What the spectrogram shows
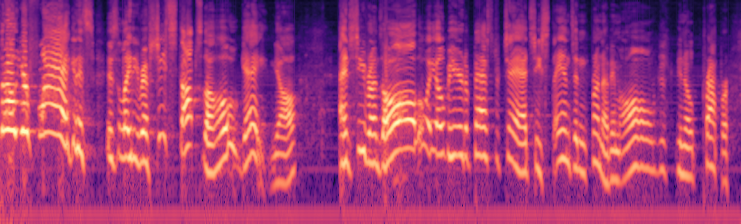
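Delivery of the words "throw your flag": very high-pitched, shrill, loud screaming. Retelling yelling at a soccer referee: imitating own screaming. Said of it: "I'm screaming".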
